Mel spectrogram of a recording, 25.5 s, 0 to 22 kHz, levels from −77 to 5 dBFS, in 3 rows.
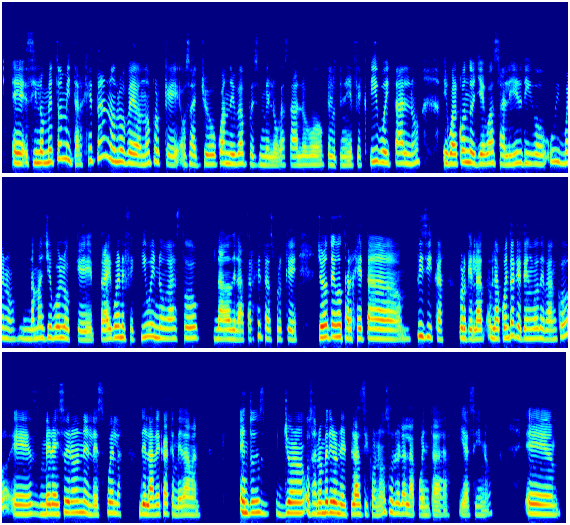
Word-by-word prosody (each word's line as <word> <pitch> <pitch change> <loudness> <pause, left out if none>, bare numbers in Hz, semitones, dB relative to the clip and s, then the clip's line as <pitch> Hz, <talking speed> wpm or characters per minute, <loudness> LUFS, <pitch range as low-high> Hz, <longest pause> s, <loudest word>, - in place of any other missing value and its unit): eh, 235 -1 +3
si 250 - -1
lo 250 - +4
meto 270 +6 +1
en 345 - -2
mi 320 -4 0
tarjeta, 295 +9 -6
no 295 -4 +2
lo 275 0 +2
veo, 230 -4 +2
¿no? 225 +4 -4
Porque, 235 -6 -5
o - - -8
sea, 210 -1 -5
yo 215 +2 -2
cuando 240 -1 -1
iba, 230 +1 0
pues 210 -2 -10
me 200 -1 -6
lo - - -6
gastaba 195 0 -6
luego 105 0 -6
que - - -7
lo 195 - -4
tenía 95 0 -8
efectivo 260 - -2
y 245 - -4
tal, 235 0 -2
¿no? 240 +5 -7 0.3
Igual 230 -2 +3
cuando 265 -2 +3
llego 225 0 +1
a 245 - -1
salir 220 +2 -3
digo: 225 -3 -4
"Uy, 275 0 -2
bueno, 235 -3 -6
nada 220 -1 -7
más 245 0 -4
llevo 255 0 +2
lo 245 -3 +1
que 200 -2 -5
traigo 225 +4 +2
en 260 - +4
efectivo 255 +4 -4
y 275 - +1
no 240 -2 -1
gasto 240 +2 -2 0.2
nada 220 0 0
de 215 - -1
las 200 - -4
tarjetas", 220 0 -7
porque 215 -1 -5 0.3
yo 255 - +8
no 270 - +8
tengo 275 0 +5
tarjeta 225 -2 +1 0.2
física, 260 -7 0 0.2
porque 225 -2 +2
la 215 0 +2
la 230 -2 +3
cuenta 245 +6 +2
que 255 -4 +1
tengo 230 +1 -2
de 230 -2 -3
banco 220 +8 -3
es 215 0 +1
me 215 +1 +3
la 225 - +6
hicieron 255 +3 +3
en 235 -4 0
la - - -1
escuela 235 +1 -2 0.2
de 225 0 +7
la 205 -1 +8
beca 215 +2 -1
que 215 - -10
me 190 -1 -3
daban. 100 -1 -3 0.6
Entonces 255 -3 +5
yo 245 +2 +4
o 260 - 0
sea, 230 - -3
no 240 - +3
me 250 - +9
dieron 250 -2 +7
el 215 - 0
plástico, 220 -2 +1
¿no? 265 - -5
Solo 260 -3 -1
era 230 0 0
la 220 - +1
cuenta 100 0 -6
y - - -6
así, 100 0 -8
¿no? 100 - -13 0.5
Eh, 215 -2 +2
225 Hz, 230 wpm, -20 LUFS, 215-250 Hz, 0.6 s, me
